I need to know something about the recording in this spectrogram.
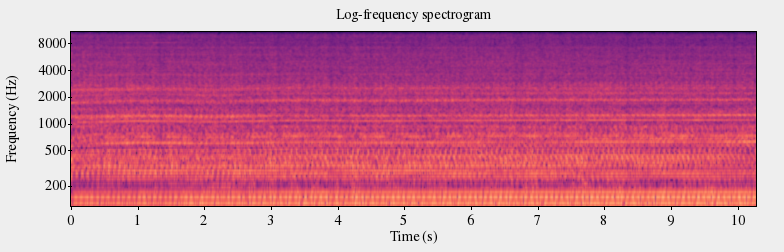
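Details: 2006 Subaru Legacy GT with a weak battery, just jump-started with an Interstate PWR7020 lithium jumper: engine settles into an even, steady idle with a smooth low throb, no misses or knocks. Normal idle.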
